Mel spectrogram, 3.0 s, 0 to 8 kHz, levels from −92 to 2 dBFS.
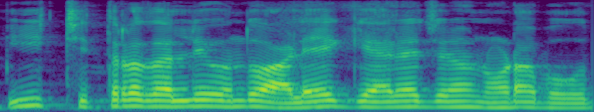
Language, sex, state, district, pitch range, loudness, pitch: Kannada, male, Karnataka, Bangalore, 140-160 Hz, -16 LUFS, 155 Hz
